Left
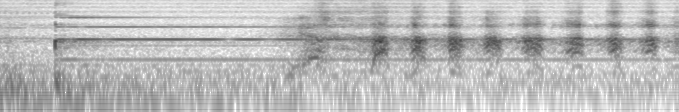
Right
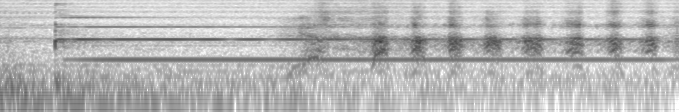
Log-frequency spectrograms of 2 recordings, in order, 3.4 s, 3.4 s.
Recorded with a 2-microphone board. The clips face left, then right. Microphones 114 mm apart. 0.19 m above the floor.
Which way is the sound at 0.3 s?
25° left (ahead or behind).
